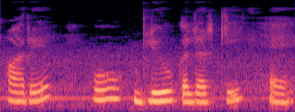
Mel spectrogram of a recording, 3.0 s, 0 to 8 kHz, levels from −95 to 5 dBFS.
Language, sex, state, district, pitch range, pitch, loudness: Hindi, female, Maharashtra, Mumbai Suburban, 190-235 Hz, 200 Hz, -15 LUFS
